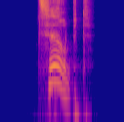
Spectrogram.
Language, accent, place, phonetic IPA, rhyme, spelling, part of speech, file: German, Germany, Berlin, [t͡sɪʁpt], -ɪʁpt, zirpt, verb, De-zirpt.ogg
- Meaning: inflection of zirpen: 1. second-person plural present 2. third-person singular present 3. plural imperative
